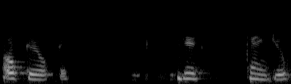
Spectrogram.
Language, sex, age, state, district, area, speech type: Hindi, female, 18-30, Madhya Pradesh, Chhindwara, urban, conversation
